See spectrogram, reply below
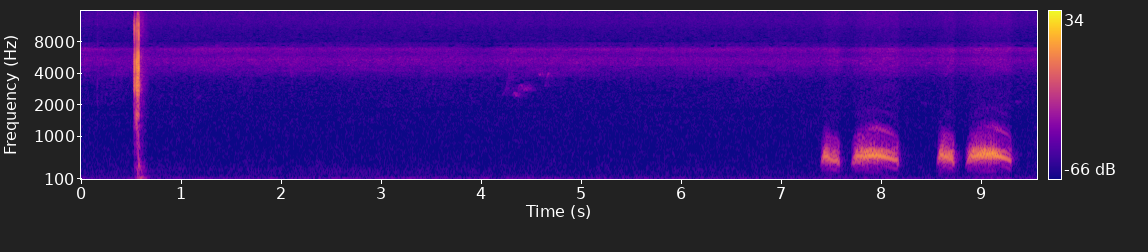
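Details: Young spotted dove, 'thổ' cooing style, good voice: a sharp click early, several seconds of quiet, then two short-long coo pairs at the end.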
